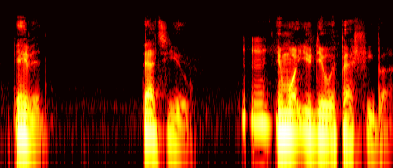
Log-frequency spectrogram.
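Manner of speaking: calm, low, steady, even voice. Retelling Nathan's reply to David, imitating Nathan's calm voice. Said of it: "Nathan says in a calm voice".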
